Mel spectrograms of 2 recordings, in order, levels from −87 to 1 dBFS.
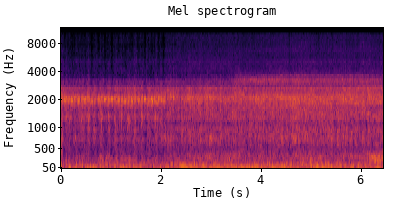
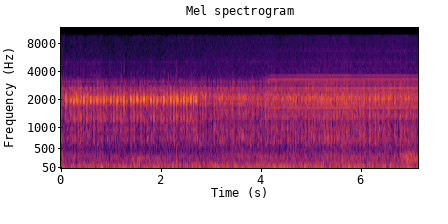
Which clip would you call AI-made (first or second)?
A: first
